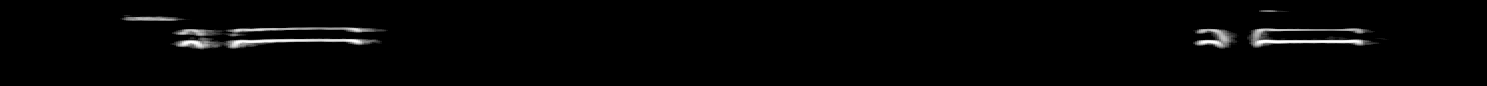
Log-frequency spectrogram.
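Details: Burrowing owl repeating its two-part coo twice, about four seconds apart: a brief lead note, then a steady, drawn-out hollow tone.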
